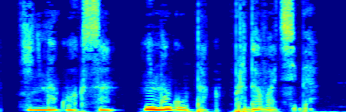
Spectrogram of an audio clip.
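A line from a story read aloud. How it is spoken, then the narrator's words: Quiet mother's reply. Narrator (Russian): тихо отвечала мама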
